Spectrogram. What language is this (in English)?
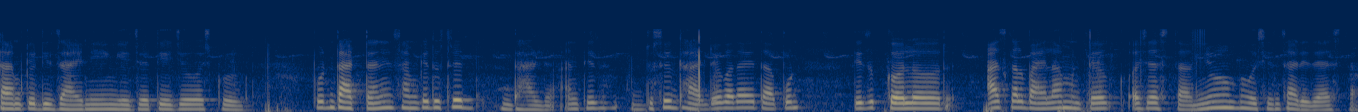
Konkani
